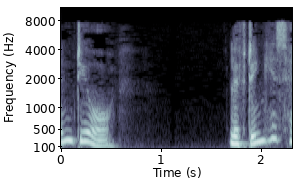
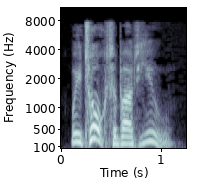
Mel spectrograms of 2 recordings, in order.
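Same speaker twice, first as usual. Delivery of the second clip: abrupt; 4 dB louder than usual. A narrator's reading. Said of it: "he said abruptly".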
